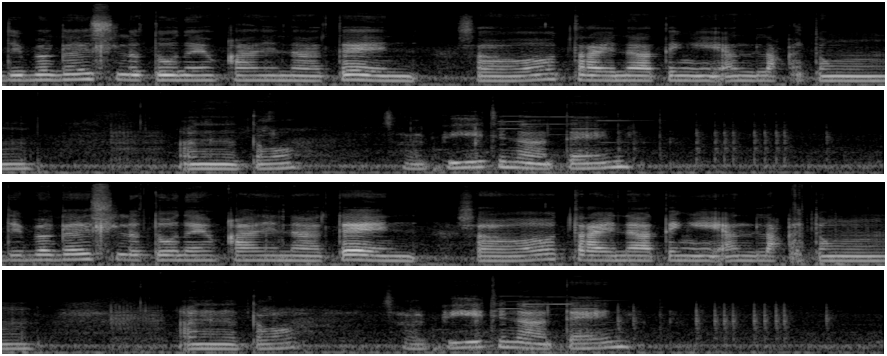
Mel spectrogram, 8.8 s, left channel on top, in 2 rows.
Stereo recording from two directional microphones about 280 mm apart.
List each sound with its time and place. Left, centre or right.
0.0 s speech: centre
